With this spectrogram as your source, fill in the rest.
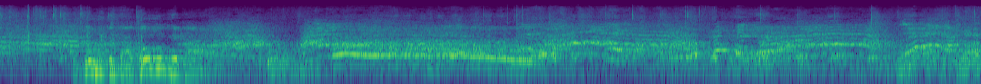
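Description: A young woman shouts and yells in a large echoing hall.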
